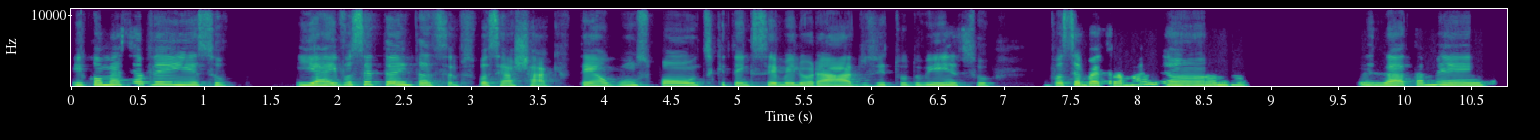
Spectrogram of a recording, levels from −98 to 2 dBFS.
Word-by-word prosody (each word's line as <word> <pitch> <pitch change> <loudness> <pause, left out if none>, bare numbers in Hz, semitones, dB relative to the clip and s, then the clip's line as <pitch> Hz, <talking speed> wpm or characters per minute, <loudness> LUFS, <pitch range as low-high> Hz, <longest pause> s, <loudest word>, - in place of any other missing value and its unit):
e 250 - 0
comece 285 +3 +3
a - - +2
ver 305 0 +1
isso. 270 -8 0 0.5
E 220 +1 +3
aí, 235 +2 +4
você 275 +5 -1
tenta 280 -5 +1
se - - -9 0.2
você 180 +2 -2
achar 195 -1 -2
que - - -29
tem 180 0 +1
alguns 180 +6 -2
pontos 175 -4 0
que 180 - -9
têm 165 0 -2
que 165 - -15
ser 165 0 -1
melhorados 150 -1 +1
e - - 0
tudo 145 0 -6
isso, 225 - -1 0.4
você 260 +9 +1
vai 175 - +5
trabalhando 235 - +1 0.8
Exatamente. 245 +1 +2
220 Hz, 155 wpm, -24 LUFS, 175-260 Hz, 0.8 s, vai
